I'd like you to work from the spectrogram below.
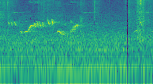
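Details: White-rumped shama singing in the wild: a short run of clear, slurred whistles that rise and fall in loose phrases over a steady hiss of background noise.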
